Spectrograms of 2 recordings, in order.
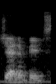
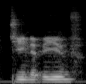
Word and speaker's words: Genevieve: Um for the first three episodes I literally pronounced Genevie's name wrong. I think it I think I pronounced it Genevi or something. Genevieve who's but like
